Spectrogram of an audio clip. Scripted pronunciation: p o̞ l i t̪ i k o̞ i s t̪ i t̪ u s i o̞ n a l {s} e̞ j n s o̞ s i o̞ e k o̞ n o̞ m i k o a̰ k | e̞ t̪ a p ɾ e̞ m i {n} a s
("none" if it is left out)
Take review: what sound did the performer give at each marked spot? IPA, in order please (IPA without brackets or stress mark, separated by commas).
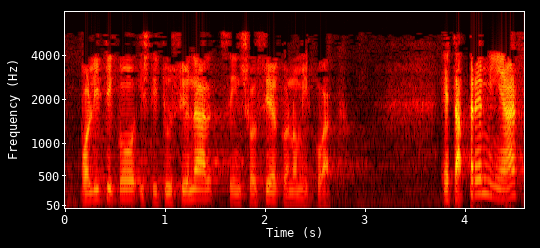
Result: s, none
